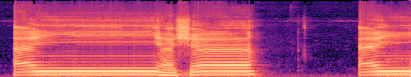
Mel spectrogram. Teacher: huruf nun sukun bertemu huruf ya, maka kita tahan dan kita tekan huruf nun sukunnya melebur masuk ke huruf ya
